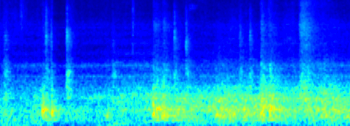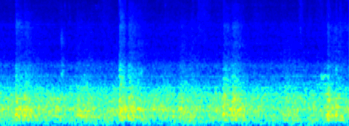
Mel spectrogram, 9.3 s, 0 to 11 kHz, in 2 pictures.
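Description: A JR West 227 series electric train running at speed: a steady rumble of wheels on rail, with a click from the wheels crossing rail joints every second or so, heard from inside the leading car.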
